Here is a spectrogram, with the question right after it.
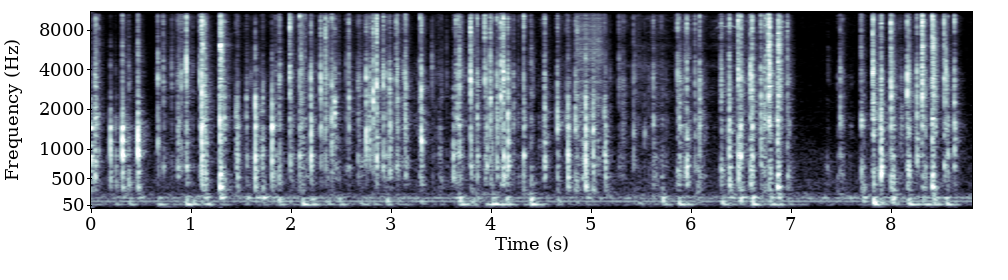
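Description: Fingertips type continuously on the round keycaps of an Ajazz 308I, a brown and white plastic retro mechanical keyboard with a hollow body, resting on a wooden desk. Rapid, short, bright plastic clicks come in bursts, with a brief lull around the seventh second, over a faint steady low hum.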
